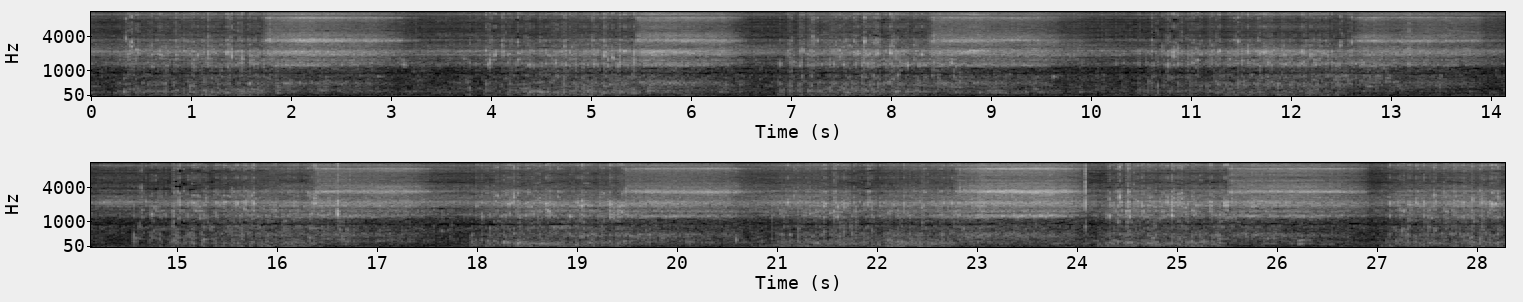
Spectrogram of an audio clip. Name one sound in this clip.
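A scuba diver breathes through a regulator in slow, regular cycles, with bubbles rushing out close by.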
